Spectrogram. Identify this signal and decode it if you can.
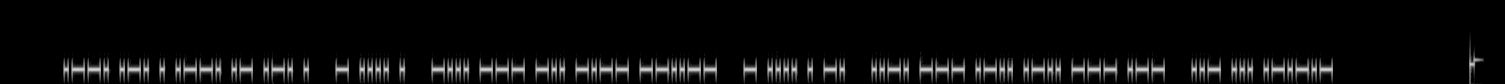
Morse code, heard as a keyed tone, about 30 wpm, 700 Hz. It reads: PREPARE THE BODY, THEN FOLLOW US.
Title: Sentences from Top 1000 Words - Review Part 6 - 30wpm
